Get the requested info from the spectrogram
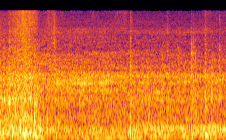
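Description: Small, cheap electric blower fan of a Gemmy inflatable penguin running with a steady low hum as it inflates the nylon figure, with a brief rustle near the start.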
